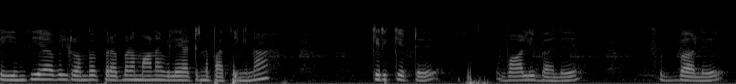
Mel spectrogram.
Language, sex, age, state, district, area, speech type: Tamil, female, 30-45, Tamil Nadu, Kallakurichi, rural, spontaneous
